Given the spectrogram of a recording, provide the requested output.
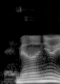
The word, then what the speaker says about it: Villeneuve: And it's been remade by Denis Villeneuve, however you say his name. Villeneuve, yeah.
